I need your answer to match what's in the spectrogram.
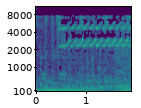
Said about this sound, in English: They have their decision maker on one side. You can see that bright white LED. And then the other shoe on the other side has an audible alarm system built into it.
